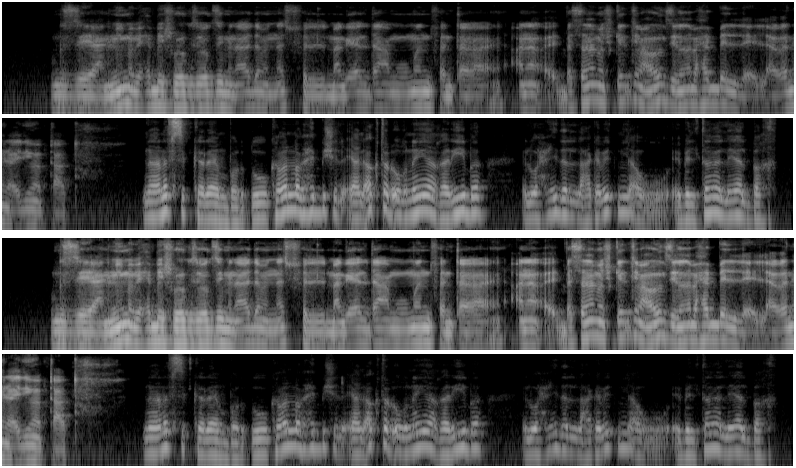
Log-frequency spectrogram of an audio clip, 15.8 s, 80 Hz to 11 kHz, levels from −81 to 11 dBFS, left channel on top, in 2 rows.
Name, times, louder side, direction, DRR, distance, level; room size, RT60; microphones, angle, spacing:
voice 1, 0.5-9.1, right 10 dB, 85° right, 0.3 m, -25 dB
voice 2, 9.3-12.8 13.1-15.6, left 4 dB, 85° left, 0.5 m, -28 dB
3.0 x 2.7 x 2.8 m
head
